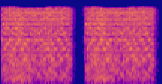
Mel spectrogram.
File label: win, slots; fivem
